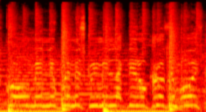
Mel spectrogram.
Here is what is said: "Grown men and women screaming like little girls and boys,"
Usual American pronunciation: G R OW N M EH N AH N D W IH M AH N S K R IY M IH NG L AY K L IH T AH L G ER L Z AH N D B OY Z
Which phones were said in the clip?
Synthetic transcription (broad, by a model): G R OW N M EH N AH W IH M AH N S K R IY M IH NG L AY K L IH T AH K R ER Z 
